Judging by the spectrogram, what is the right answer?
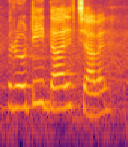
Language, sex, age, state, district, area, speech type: Urdu, female, 18-30, Bihar, Supaul, rural, spontaneous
